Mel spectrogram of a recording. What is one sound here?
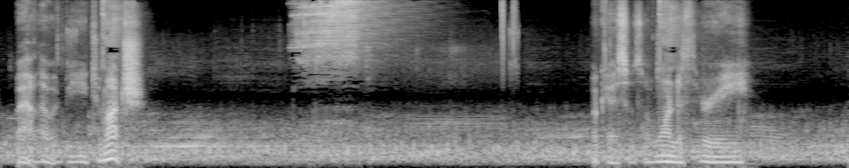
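Short electronic chimes sound as menu options are picked.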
